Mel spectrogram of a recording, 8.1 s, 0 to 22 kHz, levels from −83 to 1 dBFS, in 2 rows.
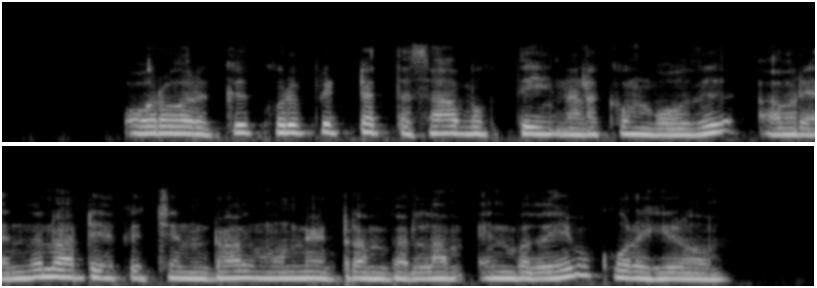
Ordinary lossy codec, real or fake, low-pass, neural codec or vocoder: none; fake; 7.2 kHz; codec, 16 kHz, 4.8 kbps, FACodec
